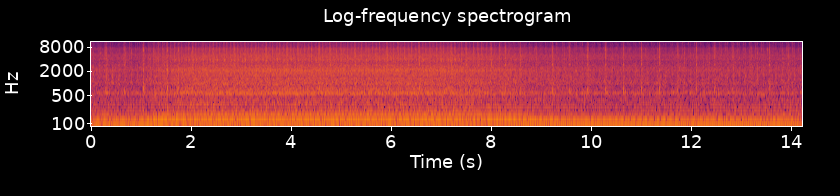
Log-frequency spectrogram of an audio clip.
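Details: V8 engine with a backfiring problem; rough, uneven, loping idle with irregular low thumps about three or four a second, misfiring. Disconnecting the number 6 spark plug wire made no noticeable difference; all eight are to be retested.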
